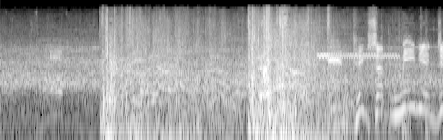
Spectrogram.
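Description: Players collide hard in a tackle.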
